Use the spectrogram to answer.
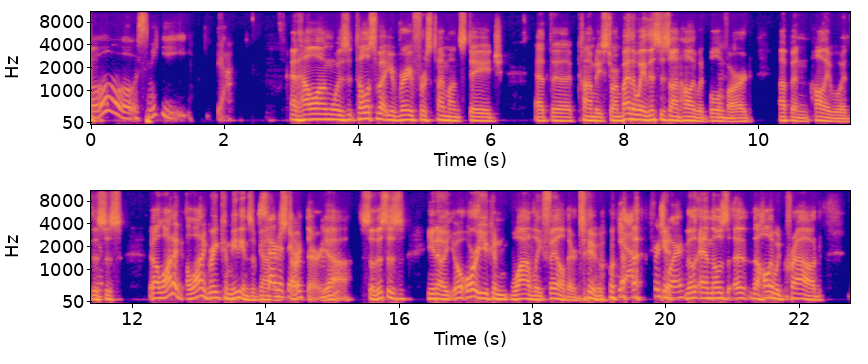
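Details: Adult male speaker; normal speech.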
